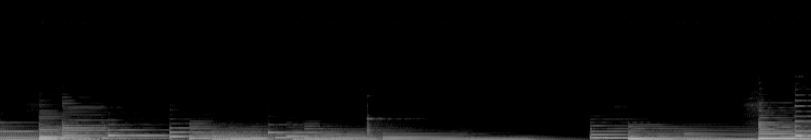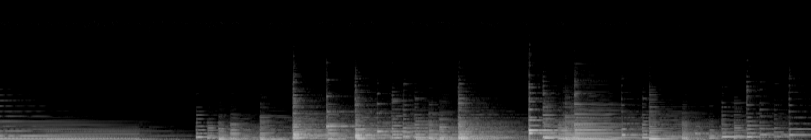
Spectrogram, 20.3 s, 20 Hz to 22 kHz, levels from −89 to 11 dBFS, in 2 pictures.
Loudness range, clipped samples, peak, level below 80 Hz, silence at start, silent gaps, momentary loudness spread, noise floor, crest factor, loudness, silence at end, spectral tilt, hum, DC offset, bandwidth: 12 LU; under 0.1%; -6 dBFS; -54 dBFS; 0 s; none; 18 LU; -65 dBFS; 24 dB; -29 LUFS; 0 s; -7 dB/octave; none; under 0.1%; 9.2 kHz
